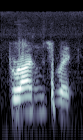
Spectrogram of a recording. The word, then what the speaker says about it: Brunswick: Brunswick, Georgia. Am I saying that right, watching Free Speech TV? – It's Brunswick, Georgia. – Brunswick, I'm sorry.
